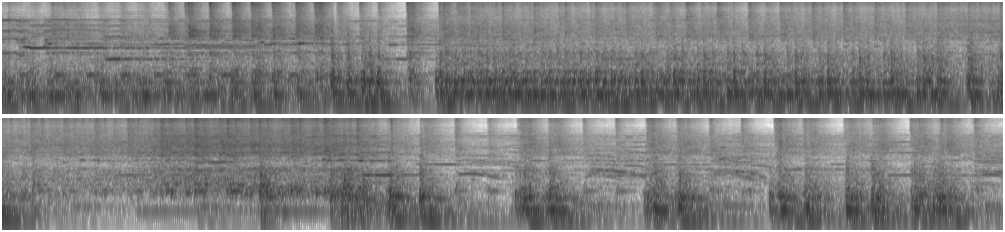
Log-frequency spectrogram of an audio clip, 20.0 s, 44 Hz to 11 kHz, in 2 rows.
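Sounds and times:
cymbals clashing: 0.0s - 20.0s
barrel drums beaten: 1.0s - 10.8s, 12.3s - 20.0s.

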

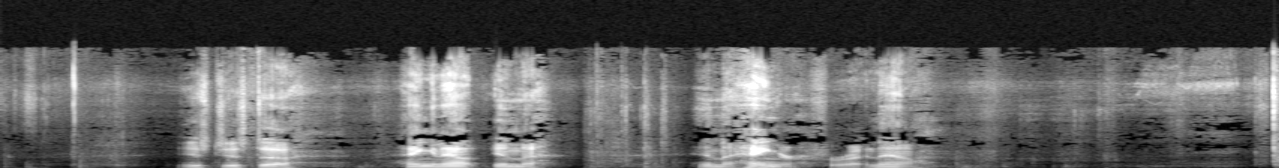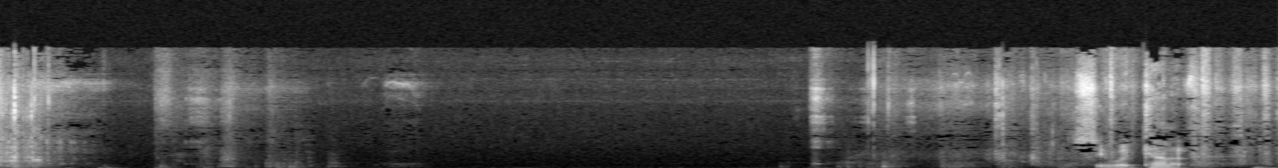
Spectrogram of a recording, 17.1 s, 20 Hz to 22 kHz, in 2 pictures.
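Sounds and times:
faint handling rustles: 6.2s - 9.0s, 14.0s - 17.0s.

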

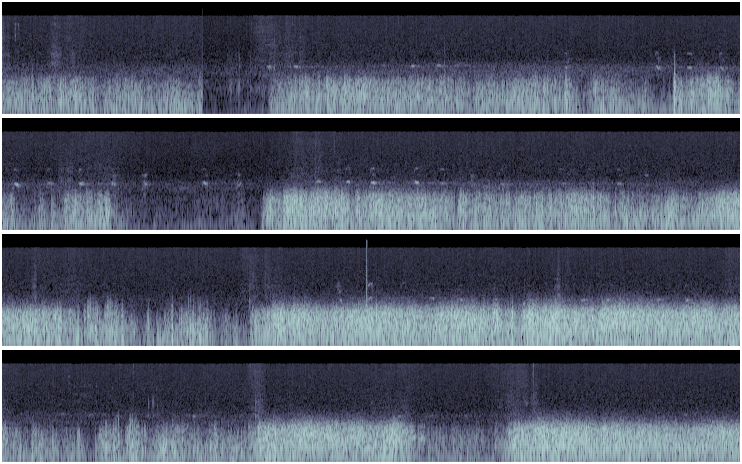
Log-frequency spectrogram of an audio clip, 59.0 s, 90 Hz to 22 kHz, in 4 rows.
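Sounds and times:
wind rumble on microphone: 0.0s - 59.0s
distant hounds baying: 13.0s - 17.8s, 18.8s - 19.7s.

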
